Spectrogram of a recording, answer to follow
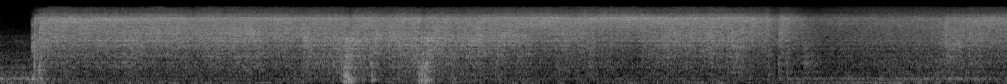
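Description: Plasma cutter starting its arc about a third of a second in and cutting through a steel bracket on a rear axle housing: a loud, steady hiss of air and arc. Two short pops come around the middle, and the hiss dips briefly near the end before coming back up.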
